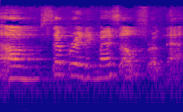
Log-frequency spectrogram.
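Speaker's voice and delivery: moved, feeling welling up. Talking about leaving an art studio and the women there: getting emotional.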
